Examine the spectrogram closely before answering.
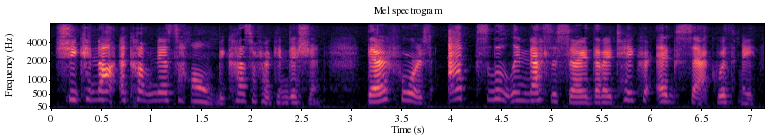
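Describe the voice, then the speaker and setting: A woman voicing an excitable young male pig in a storybook reading, high, loud and pleading. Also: fairly quick, no room sound, highs cut off, full character voice. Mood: frantic.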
